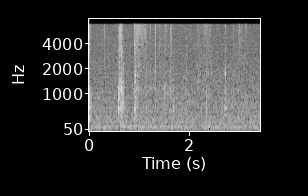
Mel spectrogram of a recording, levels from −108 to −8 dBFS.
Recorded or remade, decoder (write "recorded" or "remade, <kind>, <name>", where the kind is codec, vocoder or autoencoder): remade, vocoder, BigVGAN v2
